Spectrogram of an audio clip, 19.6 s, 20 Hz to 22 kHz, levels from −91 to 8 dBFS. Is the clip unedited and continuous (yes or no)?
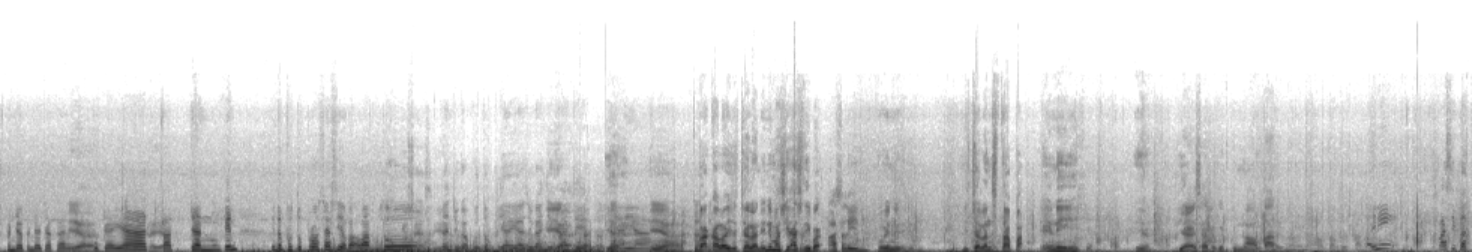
no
